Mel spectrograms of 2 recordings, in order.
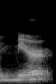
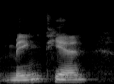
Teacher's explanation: If you're from Beijing, you might say 明 儿 instead of 明 天, the word tomorrow. So we've replaced that 天 with an Erhua totally. 明 儿.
